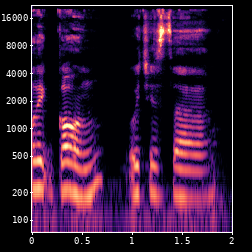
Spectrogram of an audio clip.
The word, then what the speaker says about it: Gong: don't you call it gong which is uh y gong yes and he said because it rhymes with gone and then I was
